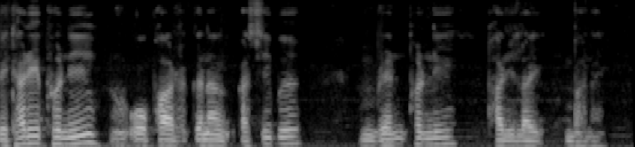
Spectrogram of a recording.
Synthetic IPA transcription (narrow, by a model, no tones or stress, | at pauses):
betʰaɾipʰɯɾniɔ̰pʰaɾkɯnaɡasibɯ | bɾenpʰɯɾni | pʰaɾilaj | banaj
